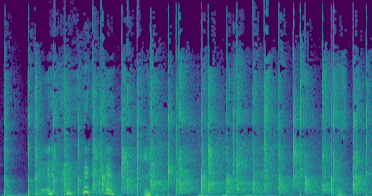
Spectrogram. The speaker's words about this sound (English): Let's have another round of applause for the mysterious stranger.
